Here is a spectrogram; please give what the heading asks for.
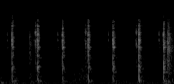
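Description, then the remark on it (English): A game timer for a 30-second round ticks steadily, seven crisp clicks about a quarter second apart, clear with nothing else behind it. “Well, starting the clock now.”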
